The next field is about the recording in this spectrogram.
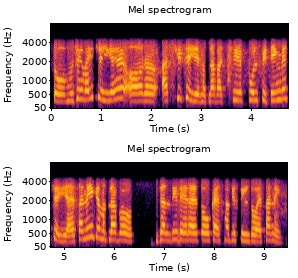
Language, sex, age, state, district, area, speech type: Urdu, male, 45-60, Maharashtra, Nashik, urban, conversation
